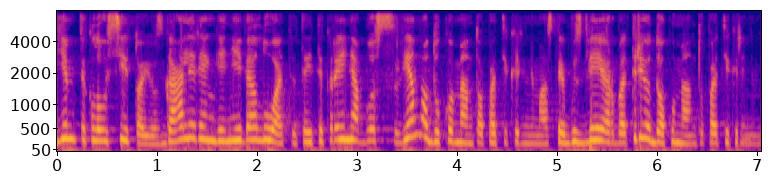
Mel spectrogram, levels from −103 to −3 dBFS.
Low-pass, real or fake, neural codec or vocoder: 7.2 kHz; real; none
